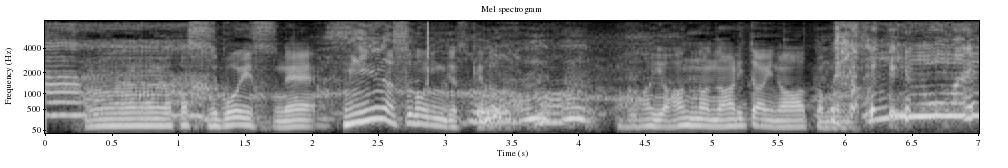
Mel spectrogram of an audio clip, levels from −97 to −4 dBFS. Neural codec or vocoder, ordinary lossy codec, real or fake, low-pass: codec, 16 kHz, 16 kbps, FunCodec, trained on Chinese and English, 50 frames a second; none; fake; none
